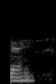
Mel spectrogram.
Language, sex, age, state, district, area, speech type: Santali, female, 30-45, West Bengal, Malda, rural, conversation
